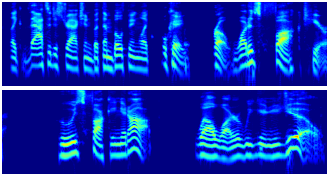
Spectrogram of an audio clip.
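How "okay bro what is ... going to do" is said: slow, drawn-out horror-villain, movie serial-killer voice. Acting out two people talking a problem through, Buffalo Bill voice. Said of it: "you sound like Buffalo Bill from Silence of the Lambs".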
